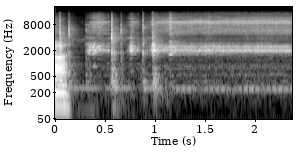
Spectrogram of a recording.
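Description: Brushless motor and geared drivetrain of an RC4WD Miller Motorsports Rock Racer running on the bench with the wheels spinning freely, a steady, fairly quiet whine. A few light clicks come in the first second.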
